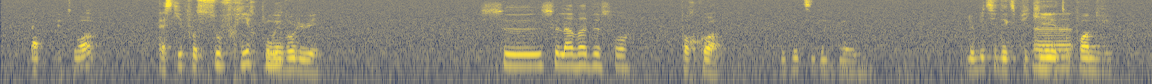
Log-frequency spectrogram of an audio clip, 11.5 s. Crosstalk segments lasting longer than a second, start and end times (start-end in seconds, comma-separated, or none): none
